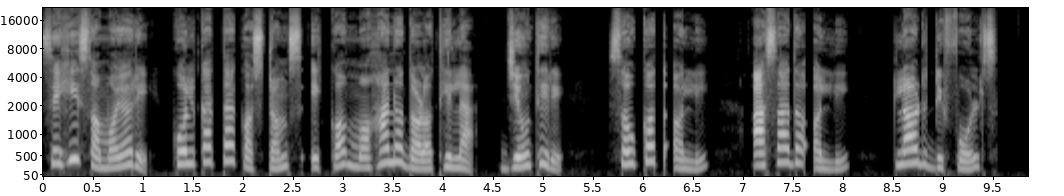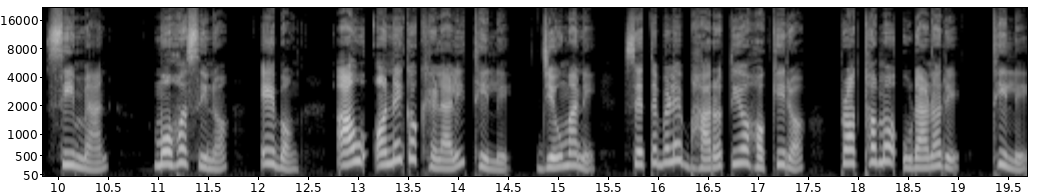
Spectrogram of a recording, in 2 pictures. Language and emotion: Odia, neutral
